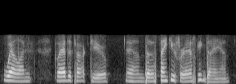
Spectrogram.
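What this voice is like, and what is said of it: Slightly raspy voice. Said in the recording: “sorry for my voice. It's a little raspy. I haven't had enough water to drink yet today ... raspy or not”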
